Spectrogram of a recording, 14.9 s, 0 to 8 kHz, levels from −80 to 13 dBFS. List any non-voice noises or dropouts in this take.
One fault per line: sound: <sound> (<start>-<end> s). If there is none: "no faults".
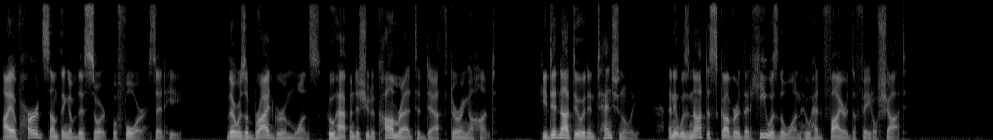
no faults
